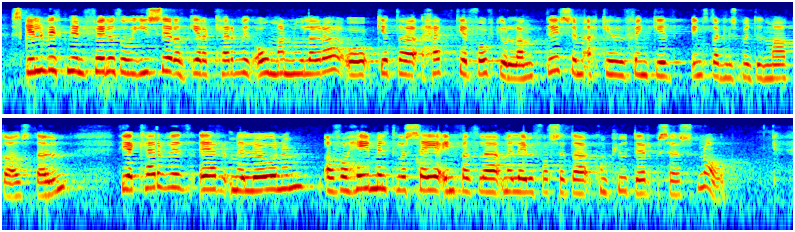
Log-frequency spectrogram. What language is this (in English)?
Icelandic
